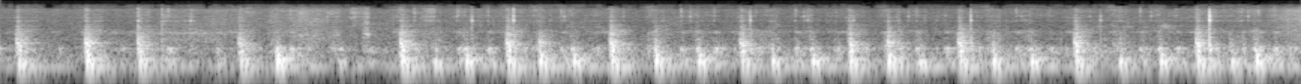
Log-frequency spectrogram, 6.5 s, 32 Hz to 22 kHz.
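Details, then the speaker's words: Used Kawai VPC1 keyboard controller: hollow, uneven clunks as keys are pressed, roughly three a second, some louder than others; keys angled with oversized gaps between them, abnormal wear from abuse. "can hear the clunky difference. Yep. That is not normal."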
